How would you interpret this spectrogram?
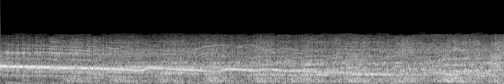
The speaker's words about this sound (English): Weeks of campaigning while the cheers and shouting reach their frenzied peak.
